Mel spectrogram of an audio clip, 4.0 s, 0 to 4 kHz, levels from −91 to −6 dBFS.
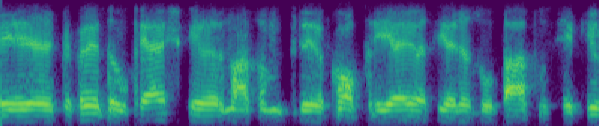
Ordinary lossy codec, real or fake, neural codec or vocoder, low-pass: Opus, 32 kbps; fake; codec, 44.1 kHz, 2.6 kbps, SNAC; 3.6 kHz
